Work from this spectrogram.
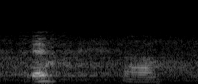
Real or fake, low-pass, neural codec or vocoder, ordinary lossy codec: real; 5.4 kHz; none; Opus, 16 kbps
